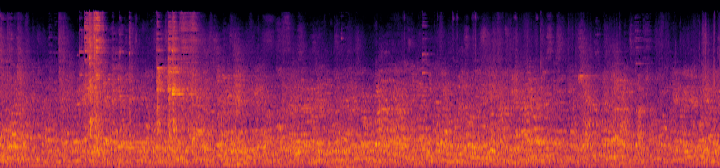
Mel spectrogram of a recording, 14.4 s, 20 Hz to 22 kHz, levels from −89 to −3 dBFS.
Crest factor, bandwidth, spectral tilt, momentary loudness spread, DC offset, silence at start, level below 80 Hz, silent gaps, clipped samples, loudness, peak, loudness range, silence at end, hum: 20 dB; 16.5 kHz; -3.5 dB/octave; 8 LU; under 0.1%; 0 s; -50 dBFS; none; under 0.1%; -26 LUFS; -6 dBFS; 5 LU; 0 s; none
